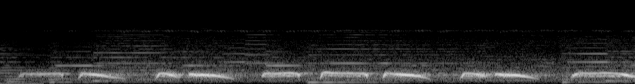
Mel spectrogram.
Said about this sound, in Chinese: 哎呀，鸽子这个声音让猎人听到了耶，他发现了。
